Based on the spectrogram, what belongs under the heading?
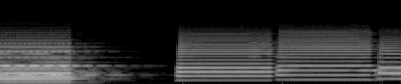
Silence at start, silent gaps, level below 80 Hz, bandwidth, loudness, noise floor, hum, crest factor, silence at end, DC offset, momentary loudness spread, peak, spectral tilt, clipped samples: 0 s; none; -48 dBFS; 8.4 kHz; -25 LUFS; -56 dBFS; none; 16 dB; 0 s; under 0.1%; 16 LU; -8 dBFS; -6 dB/octave; under 0.1%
